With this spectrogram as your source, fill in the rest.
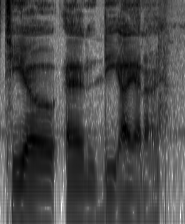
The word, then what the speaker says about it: Tondini: His last name is spelled with an O. It's Tondini.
